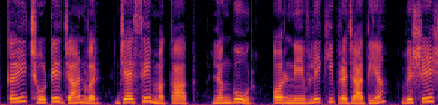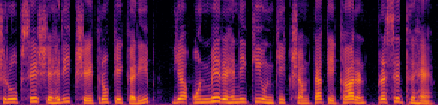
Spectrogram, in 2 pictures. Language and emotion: Hindi, neutral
